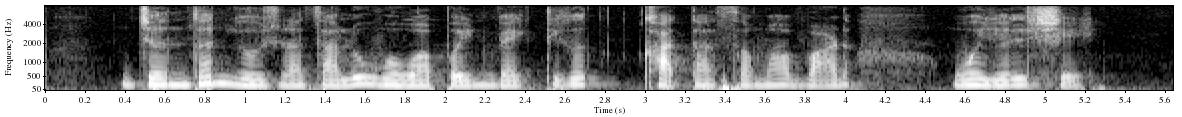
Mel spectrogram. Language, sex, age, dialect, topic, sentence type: Marathi, female, 25-30, Northern Konkan, banking, statement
